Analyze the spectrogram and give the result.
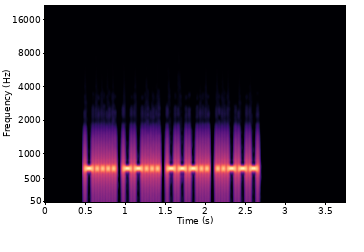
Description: Morse code, heard as a keyed tone, about 34 wpm, 700 Hz. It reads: 6782
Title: Common Cut Numbers - 4-Digit 35wpm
